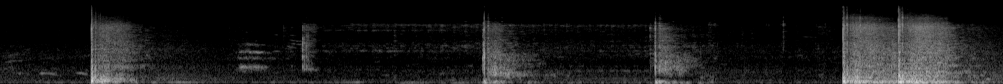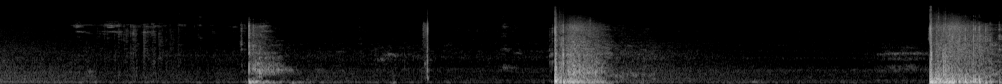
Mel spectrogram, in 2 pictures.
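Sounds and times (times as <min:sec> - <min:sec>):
faint firework crackling: 0:00.7 - 0:13.8, 0:19.3 - 0:20.0
firework booms: 0:00.9 - 0:01.9, 0:04.8 - 0:05.5, 0:06.5 - 0:07.2, 0:08.4 - 0:10.2, 0:12.4 - 0:13.0, 0:15.6 - 0:16.6, 0:19.3 - 0:20.0.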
